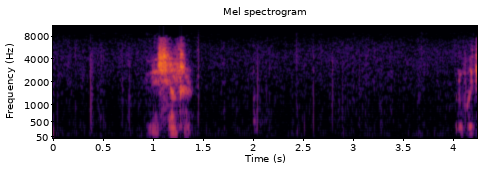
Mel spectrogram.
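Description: A man speaks a few short words close by.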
